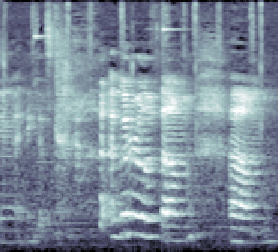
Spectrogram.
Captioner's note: laughs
